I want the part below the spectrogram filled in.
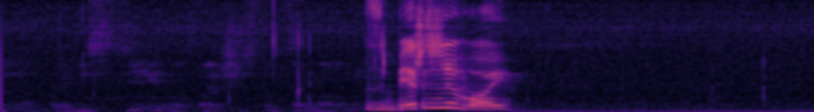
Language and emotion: Russian, neutral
